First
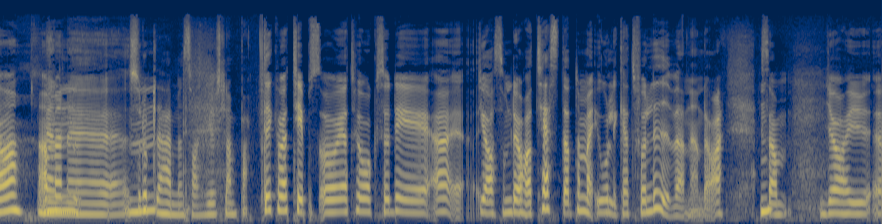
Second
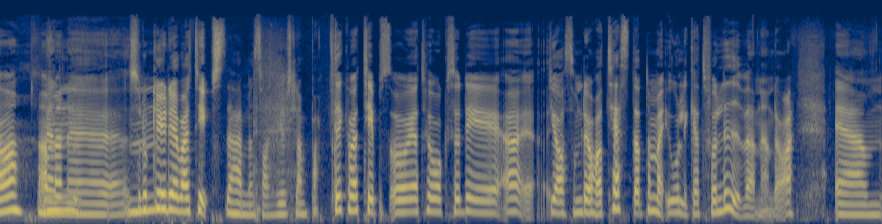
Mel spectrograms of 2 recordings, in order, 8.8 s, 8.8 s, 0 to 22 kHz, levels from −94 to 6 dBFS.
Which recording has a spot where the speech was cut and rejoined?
first; 2 cuts; at 1.5 s, 7.6 s

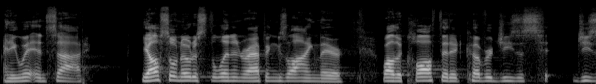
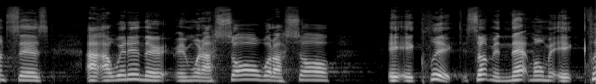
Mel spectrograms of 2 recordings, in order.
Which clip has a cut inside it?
second; 1 cut; at 1.7 s

